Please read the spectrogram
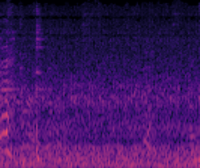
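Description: An engine idling steadily in the background, a low rumble, with faint voices over it.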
